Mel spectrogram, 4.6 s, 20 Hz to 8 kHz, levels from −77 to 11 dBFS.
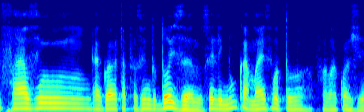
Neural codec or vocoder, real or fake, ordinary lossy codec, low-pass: autoencoder, 48 kHz, 32 numbers a frame, DAC-VAE, trained on Japanese speech; fake; MP3, 32 kbps; 7.2 kHz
